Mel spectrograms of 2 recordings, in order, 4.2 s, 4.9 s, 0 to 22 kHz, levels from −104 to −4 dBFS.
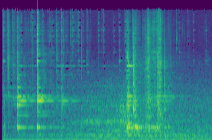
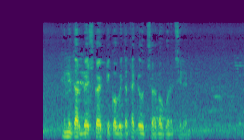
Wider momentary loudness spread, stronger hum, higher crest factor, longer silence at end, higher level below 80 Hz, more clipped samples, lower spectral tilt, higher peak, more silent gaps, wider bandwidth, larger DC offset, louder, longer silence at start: about the same, 19 LU vs 21 LU; neither; about the same, 26 dB vs 22 dB; about the same, 0 s vs 0.1 s; first, -48 dBFS vs -60 dBFS; neither; second, -3 dB/octave vs -5.5 dB/octave; about the same, 0 dBFS vs -2 dBFS; neither; first, 17 kHz vs 11.5 kHz; first, 0.7% vs under 0.1%; second, -24 LUFS vs -21 LUFS; second, 0.05 s vs 0.85 s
